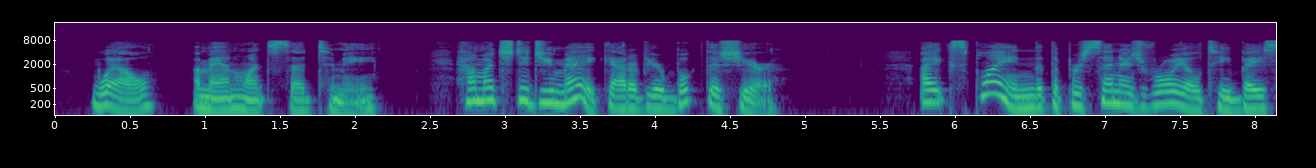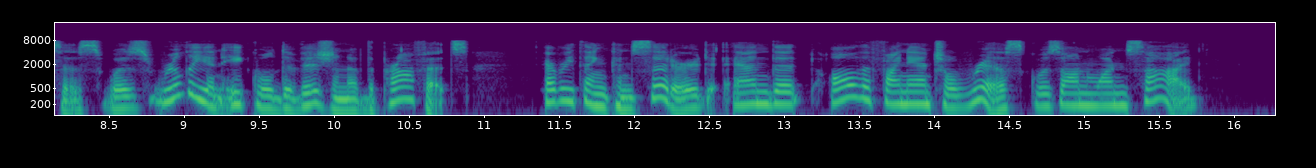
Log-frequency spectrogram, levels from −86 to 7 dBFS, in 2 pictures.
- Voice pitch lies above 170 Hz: Yes, medium, 185 Hz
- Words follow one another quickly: No, average, 165 wpm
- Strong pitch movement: Yes, wide, 6.8 semitones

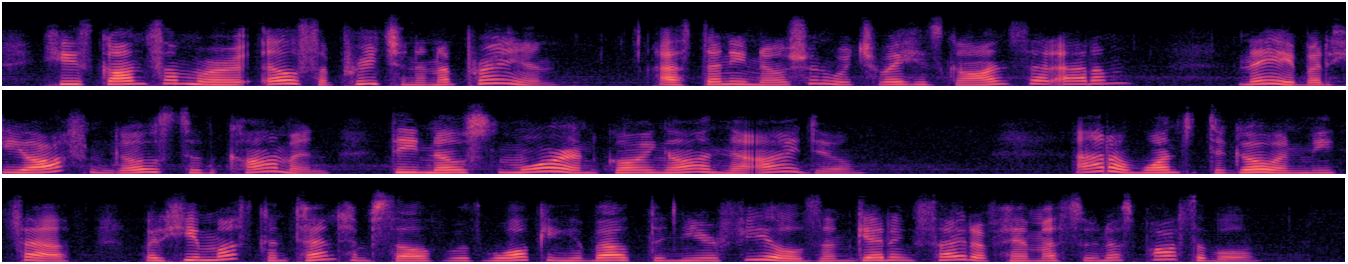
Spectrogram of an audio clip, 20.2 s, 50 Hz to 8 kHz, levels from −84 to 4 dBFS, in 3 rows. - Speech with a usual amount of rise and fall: Yes, average, 4.0 semitones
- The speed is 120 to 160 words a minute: No, average, 180 wpm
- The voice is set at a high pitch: Yes, high, 240 Hz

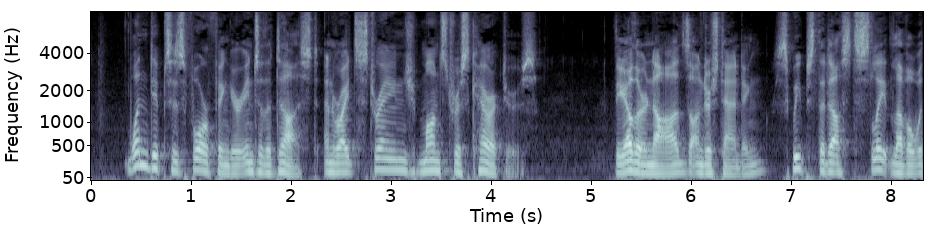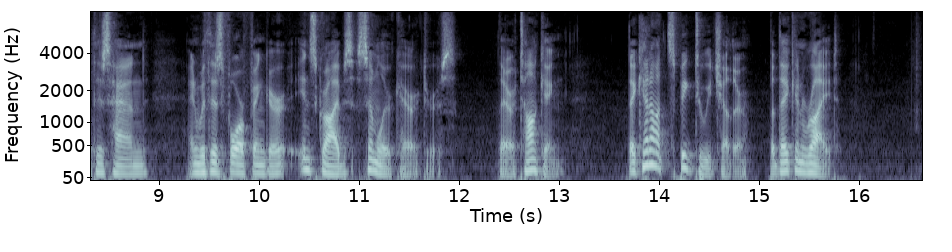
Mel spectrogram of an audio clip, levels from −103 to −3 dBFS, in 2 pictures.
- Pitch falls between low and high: No, low, 115 Hz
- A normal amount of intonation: Yes, average, 3.9 semitones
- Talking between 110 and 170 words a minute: Yes, average, 160 wpm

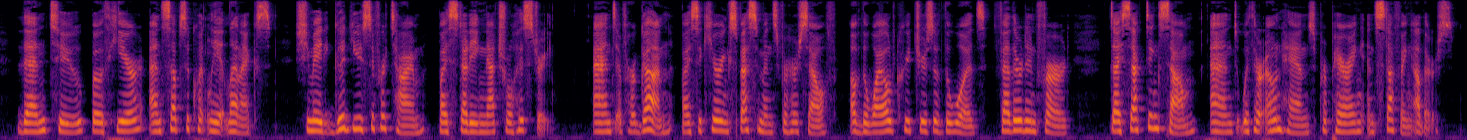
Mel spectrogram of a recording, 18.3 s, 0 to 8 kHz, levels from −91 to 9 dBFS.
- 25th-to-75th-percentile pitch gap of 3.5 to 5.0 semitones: No, narrow, 2.6 semitones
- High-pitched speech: Yes, high, 195 Hz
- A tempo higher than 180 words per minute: No, average, 165 wpm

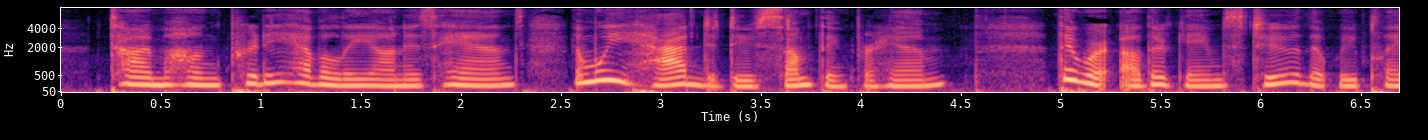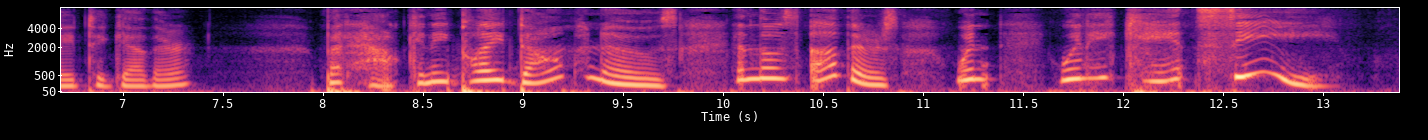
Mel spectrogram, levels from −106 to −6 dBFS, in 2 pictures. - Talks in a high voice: Yes, high, 205 Hz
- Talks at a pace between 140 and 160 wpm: No, average, 170 wpm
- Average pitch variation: No, wide, 8.6 semitones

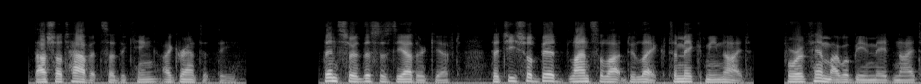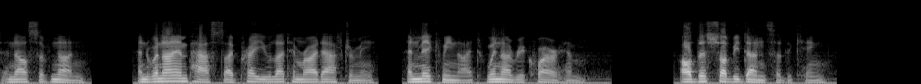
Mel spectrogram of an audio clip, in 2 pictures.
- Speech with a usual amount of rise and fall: Yes, average, 3.6 semitones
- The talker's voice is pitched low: Yes, low, 115 Hz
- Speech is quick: Yes, fast, 230 wpm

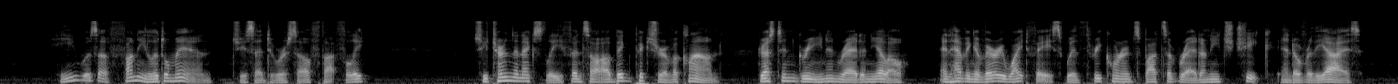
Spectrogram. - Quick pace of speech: Yes, fast, 215 wpm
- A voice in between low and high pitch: No, low, 120 Hz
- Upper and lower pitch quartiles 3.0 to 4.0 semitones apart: No, average, 5.0 semitones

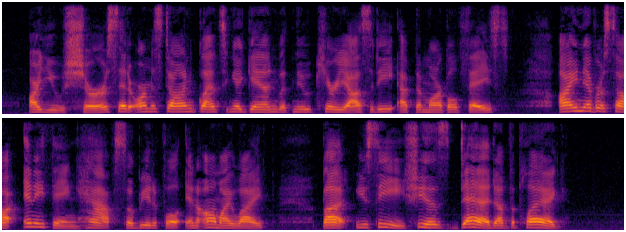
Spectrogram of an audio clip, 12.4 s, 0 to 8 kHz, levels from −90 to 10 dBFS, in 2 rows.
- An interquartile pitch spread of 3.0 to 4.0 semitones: Yes, average, 3.7 semitones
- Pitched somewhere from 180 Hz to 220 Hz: Yes, high, 190 Hz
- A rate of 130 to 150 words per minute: No, average, 165 wpm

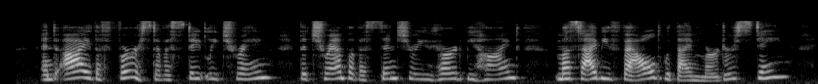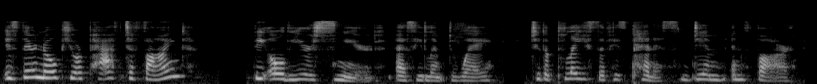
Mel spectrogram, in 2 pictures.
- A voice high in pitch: Yes, very high, 250 Hz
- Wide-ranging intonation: No, average, 4.4 semitones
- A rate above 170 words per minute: Yes, average, 180 wpm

